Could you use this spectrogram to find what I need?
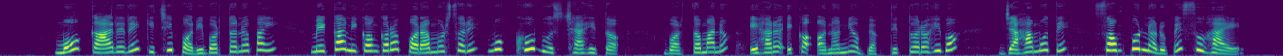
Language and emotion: Odia, happy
